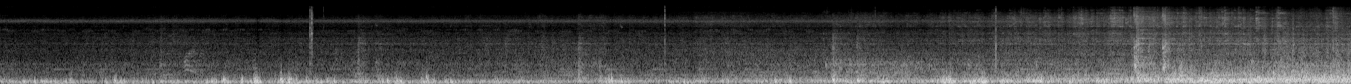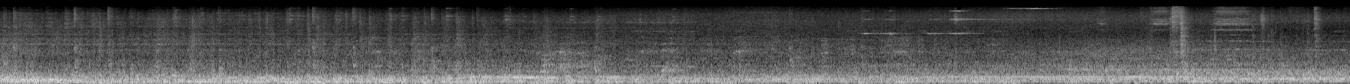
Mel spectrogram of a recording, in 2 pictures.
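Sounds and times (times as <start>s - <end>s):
electric train passing: 0.0s - 27.0s
wheels clacking over rail joints: 4.8s - 27.0s
train wheel squeal: 15.8s - 27.0s.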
